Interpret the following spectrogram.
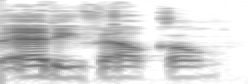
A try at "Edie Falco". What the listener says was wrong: I've heard it's pronounced Edie. I don't think Eddie is how you... Eddie's with two E's, or two D's, sorry.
